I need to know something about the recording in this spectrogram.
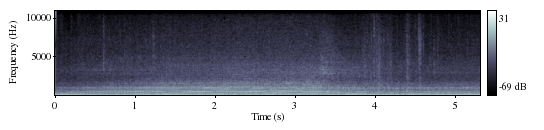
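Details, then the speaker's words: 2008-on Subaru STI (GR/VA) after fixing the fuel stumble, driving in Sport and accelerating hard through 3000 rpm; steady climbing drone pulling hard and evenly with no stutter between 2500 and 3000 rpm, pulls smooth. "that was sport but no no stutter between 2 500 and 3 000 which is what we're looking for it pulls smooth feels pretty good"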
